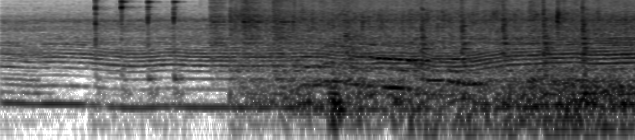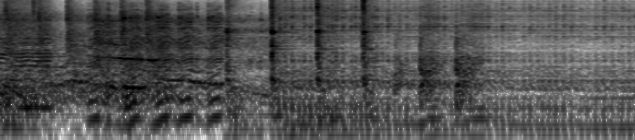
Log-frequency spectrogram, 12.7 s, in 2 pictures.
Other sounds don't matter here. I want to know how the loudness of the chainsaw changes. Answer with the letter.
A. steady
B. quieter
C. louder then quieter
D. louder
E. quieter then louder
C.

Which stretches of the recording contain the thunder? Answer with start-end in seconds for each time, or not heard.
2.2-6.8.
